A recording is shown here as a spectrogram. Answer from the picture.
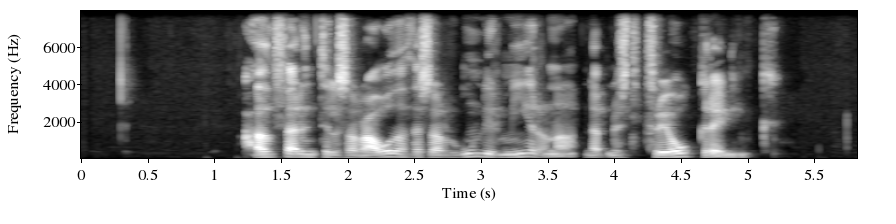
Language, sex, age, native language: Icelandic, male, 30-39, Icelandic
